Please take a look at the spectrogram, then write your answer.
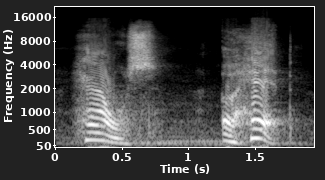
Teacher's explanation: Rồi, cái âm cuối cùng trong cái loại âm này đó là chữ âm h đó các bạn. Ha, tại cái âm h này nó hơi yếu chút xíu. À, nhiều khi chúng ta đọc chúng ta sẽ nhiều khi chúng ta quên nó luôn đó.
